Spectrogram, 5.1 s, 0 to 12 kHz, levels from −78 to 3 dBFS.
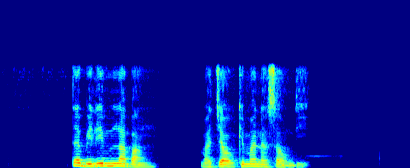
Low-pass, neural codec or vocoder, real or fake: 7.2 kHz; codec, 16 kHz, 0.4 kbps, LongCat-Audio-Codec; fake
